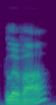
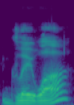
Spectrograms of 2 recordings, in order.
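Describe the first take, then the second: First: The middle consonant is a V sound. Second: The middle consonant is a W sound. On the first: "since you're saying V" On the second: "the ones that make a V sound next to thin make a W sound next to broad"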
